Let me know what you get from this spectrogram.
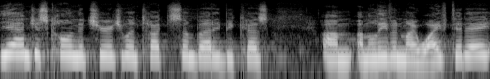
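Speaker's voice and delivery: put-on, imitated girlish voice. Acting out a man's phone call to the church, mistakenly imitating a girl's voice. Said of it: "That's the girl's voice".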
